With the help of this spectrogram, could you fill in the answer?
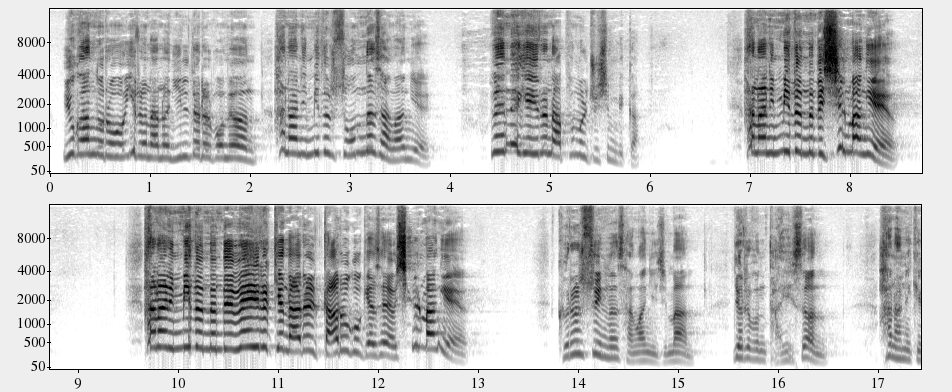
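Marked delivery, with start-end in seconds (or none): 4.4-12.9 loud, high cry of reproach to God; anguished complaint. Acted. David crying out to God in his pain, loud anguished reproach. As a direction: hurl the disappointment upward.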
